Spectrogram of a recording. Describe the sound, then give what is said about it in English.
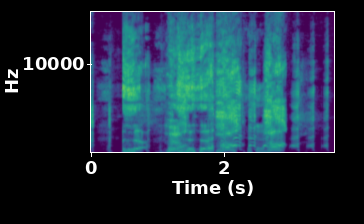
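A deep, rattling, hacking cough, performed by a voice imitating a man with tuberculosis: several harsh, gravelly bursts run together over a few seconds, loud, with no speech. “One of the things on it has to be a man like tuberculosis coughing his life out.”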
